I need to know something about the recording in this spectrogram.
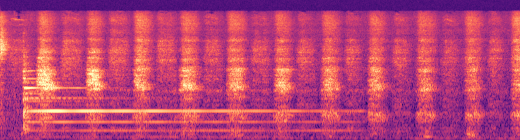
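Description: Sharp, rhythmic exhalations through the nose, about ten in a row at just under two a second, one with each downward bounce of a squatting Kundalini yoga breathing exercise. A steady held tone sounds alongside for the first four seconds or so.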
